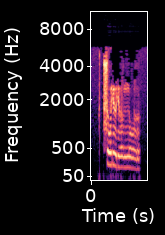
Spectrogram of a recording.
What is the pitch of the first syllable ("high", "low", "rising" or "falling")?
high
